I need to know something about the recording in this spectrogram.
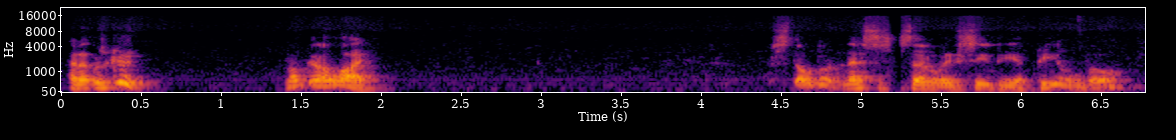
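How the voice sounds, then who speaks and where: A man trades playful, mock-sulky banter on a live stream. His voice sits a little high and swings up and down a lot. He talks loosely and casually. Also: wildly swooping pitch, brisk, gravelly, warm tone, husky. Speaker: stream co-host.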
